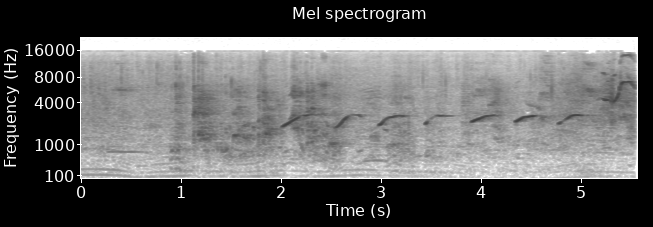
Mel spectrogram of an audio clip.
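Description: A bird calling: a run of about seven short whistled notes, each rising then levelling off, about two a second, starting about two seconds in, over a background of rustling and clatter.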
